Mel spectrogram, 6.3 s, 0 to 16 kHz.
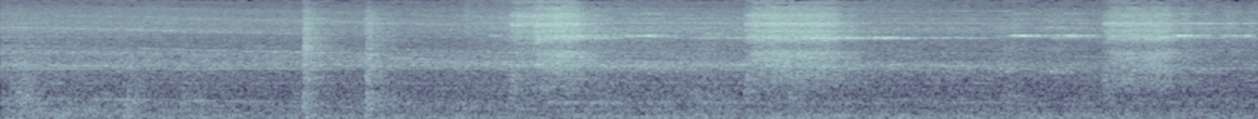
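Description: Kotoden 1070 series electric train running, heard from inside the car: a steady rumble from the running gear, with a pair of sharp clicks about a second and a half in as the wheels pass a rail joint. Short hissy patches with a faint high squeal come back every second or so.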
